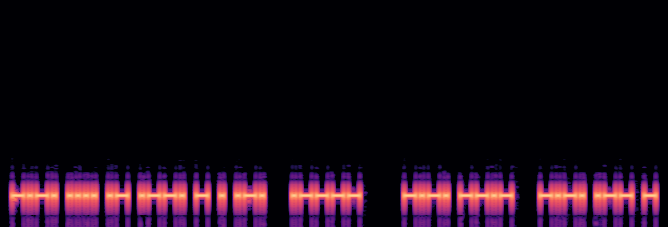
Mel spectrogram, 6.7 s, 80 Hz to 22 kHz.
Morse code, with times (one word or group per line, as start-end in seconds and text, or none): 0.1-2.6 CHAPTER
2.9-3.6 1
4.0-5.1 CQ
5.4-6.6 CWT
